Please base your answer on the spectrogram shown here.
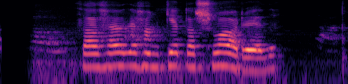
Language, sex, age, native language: Icelandic, male, 10, Icelandic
